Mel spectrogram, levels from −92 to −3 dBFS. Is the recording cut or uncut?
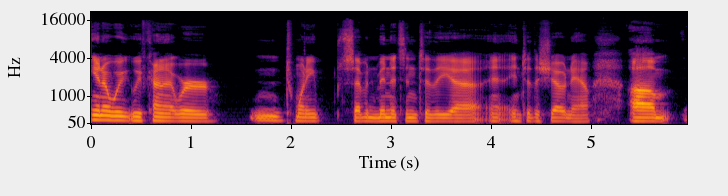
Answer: uncut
